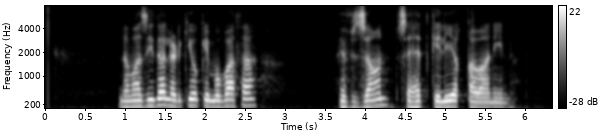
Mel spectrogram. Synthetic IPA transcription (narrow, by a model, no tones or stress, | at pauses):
nɐʋaːziːd̪alɐɽkijõkemʊbaːt̪a | hɪfzaːnsɪɦət̪kelieqɐʋaːniːn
